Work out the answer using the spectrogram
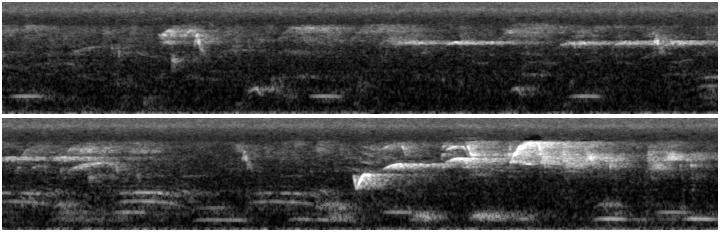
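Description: Several wild birds calling and singing faintly among trees: repeated short low notes, a held high whistle, and a quick rising phrase about five seconds in.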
